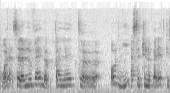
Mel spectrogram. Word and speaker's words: Honey: Ça se prononce Honey et pas Honey comme j'avais dit. C'est Honey, il faut penser à George Clooney.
